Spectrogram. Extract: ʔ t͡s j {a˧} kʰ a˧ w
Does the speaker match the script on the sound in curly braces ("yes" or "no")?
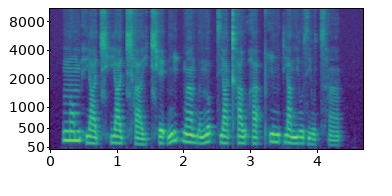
yes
